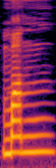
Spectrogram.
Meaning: 1. Jyutping transcription of 伩 2. Jyutping transcription of 蚊
- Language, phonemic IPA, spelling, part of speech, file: Cantonese, /mɐn˥/, man1, romanization, Yue-man1.ogg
